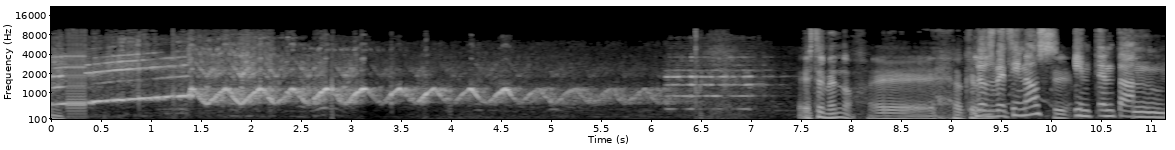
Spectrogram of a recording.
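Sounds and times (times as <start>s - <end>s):
emergency vehicle sirens wailing and yelping: 0.0s - 7.2s
speech: 7.5s - 11.1s.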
